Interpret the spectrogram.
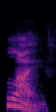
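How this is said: The vowel is drawn out and the pitch slides down. "Pitch change down"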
